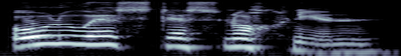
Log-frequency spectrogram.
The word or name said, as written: Olooestesnokhnian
